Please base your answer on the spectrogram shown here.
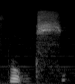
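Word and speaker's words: Fuchs: coach here in Brazil which his name was Argel Fox. literally f u c ks and he had to change his name to f u c hs cuz he's and it's pronounced fuks but it was spelled like fox so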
